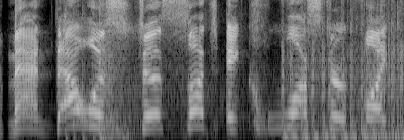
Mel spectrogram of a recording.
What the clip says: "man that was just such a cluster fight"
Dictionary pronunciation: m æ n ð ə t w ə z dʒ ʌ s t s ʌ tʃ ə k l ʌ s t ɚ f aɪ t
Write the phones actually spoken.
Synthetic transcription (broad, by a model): m æ n ð ə t w ə z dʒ ʌ s t s ʌ tʃ ə k l ʌ s t ɚ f aɪ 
